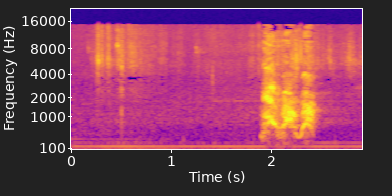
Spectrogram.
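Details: Pomeranian dog noticing a dandelion for the first time gives a quick triple yappy bark near the end, high and sharp, after a quiet stretch over a steady low hum.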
